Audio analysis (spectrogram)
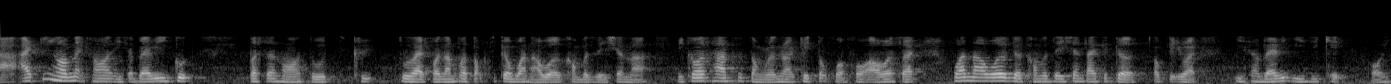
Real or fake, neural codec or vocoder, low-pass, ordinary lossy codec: real; none; 3.6 kHz; none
